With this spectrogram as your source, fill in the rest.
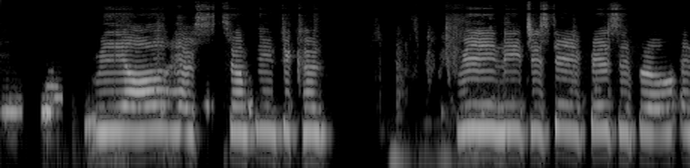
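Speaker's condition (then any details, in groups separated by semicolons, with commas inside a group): Cerebral palsy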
